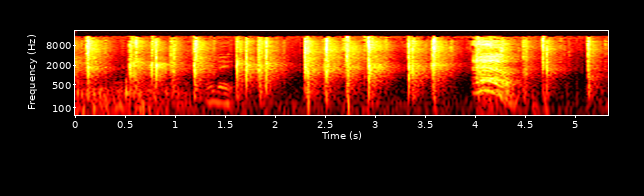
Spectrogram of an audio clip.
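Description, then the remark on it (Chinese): Sharp, uneven hand claps ring out in quick bursts, with people talking and laughing over them; a brief rising vocal whoop cuts in partway through. “掌声掌声掌声啊！”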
